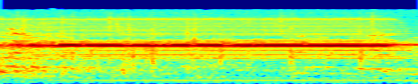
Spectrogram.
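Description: Gym scoreboard buzzer sounding one steady electronic tone for nearly two seconds over crowd voices, cutting off just before the end, as the wrestlers break apart.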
